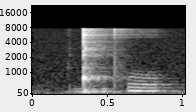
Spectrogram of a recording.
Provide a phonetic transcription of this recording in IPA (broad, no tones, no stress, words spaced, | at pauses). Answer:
ɡ͡ǃoɡpʰo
